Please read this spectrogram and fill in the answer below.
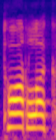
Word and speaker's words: Torlak: I have to notice that Torlak rhymes with Morlak.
